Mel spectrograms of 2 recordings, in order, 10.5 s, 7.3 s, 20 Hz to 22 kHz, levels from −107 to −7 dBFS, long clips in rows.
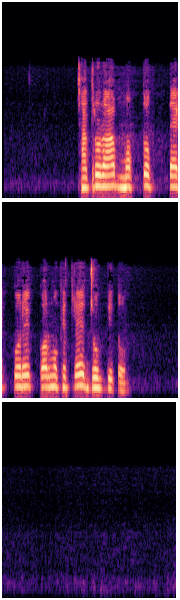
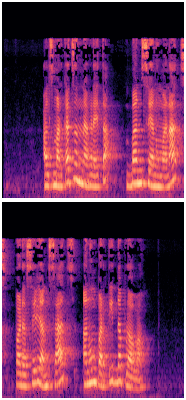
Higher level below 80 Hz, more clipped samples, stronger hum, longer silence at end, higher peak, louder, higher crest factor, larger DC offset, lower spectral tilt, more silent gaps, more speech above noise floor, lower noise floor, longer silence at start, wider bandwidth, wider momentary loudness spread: about the same, -62 dBFS vs -66 dBFS; neither; neither; first, 4.55 s vs 0.75 s; first, -2 dBFS vs -6 dBFS; first, -18 LUFS vs -23 LUFS; about the same, 18 dB vs 18 dB; neither; first, -6.5 dB/octave vs -3 dB/octave; neither; first, 65 dB vs 46 dB; first, -82 dBFS vs -69 dBFS; first, 1.55 s vs 0.8 s; second, 7.4 kHz vs 12 kHz; about the same, 10 LU vs 8 LU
